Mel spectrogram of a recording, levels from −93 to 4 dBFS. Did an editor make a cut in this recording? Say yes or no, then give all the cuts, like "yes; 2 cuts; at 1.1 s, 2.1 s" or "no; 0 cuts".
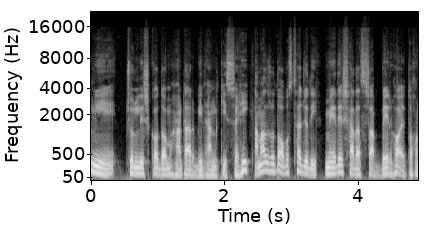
yes; 2 cuts; at 2.5 s, 3.4 s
